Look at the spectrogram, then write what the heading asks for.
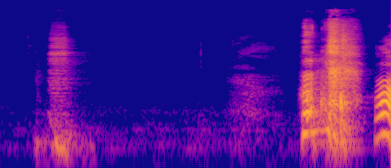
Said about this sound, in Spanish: Ay, tengo que estornudar, disculpen.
